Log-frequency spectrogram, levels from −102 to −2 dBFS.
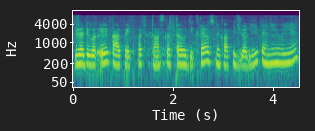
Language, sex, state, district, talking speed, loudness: Hindi, male, Chandigarh, Chandigarh, 200 wpm, -18 LUFS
